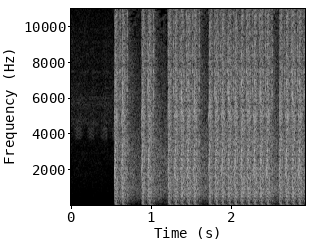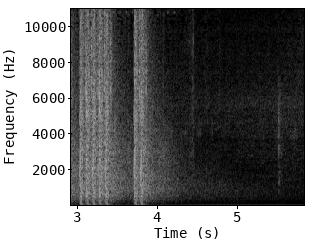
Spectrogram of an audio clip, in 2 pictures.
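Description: Full-automatic fire from an M27 IAR rifle in a video game weapons mod: several rapid bursts of sharp, loud, evenly spaced shots over about three seconds, ending with a brief single burst and a fading echo.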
